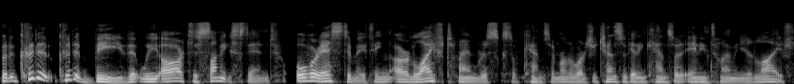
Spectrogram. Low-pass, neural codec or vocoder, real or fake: 7.2 kHz; codec, 16 kHz, 4 kbps, X-Codec, HuBERT features, trained on general audio; fake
